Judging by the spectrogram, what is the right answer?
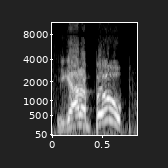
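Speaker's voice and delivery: insistent. Real, not acted. Insisting on the boop.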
